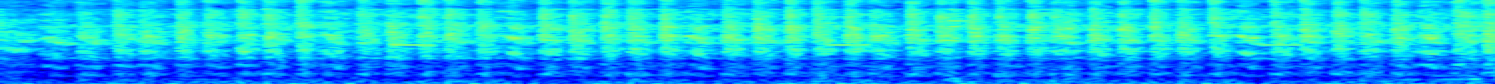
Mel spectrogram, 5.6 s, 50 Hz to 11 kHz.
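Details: 2004 Nissan Pathfinder with an immobilizer problem, during key programming: the starter spins the engine in a steady fast churning rhythm but it never fires; cranks without starting, and a crankshaft position sensor code was found afterward.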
